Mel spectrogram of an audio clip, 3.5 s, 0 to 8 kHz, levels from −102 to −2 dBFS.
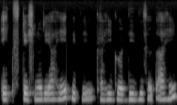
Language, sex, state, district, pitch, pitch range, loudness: Marathi, female, Maharashtra, Nagpur, 175 Hz, 170-185 Hz, -45 LUFS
